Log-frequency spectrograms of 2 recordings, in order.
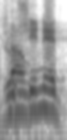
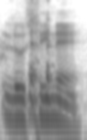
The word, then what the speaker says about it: Lucine: sí Ah bien Okay ahora vamos a decir bien ya vamos a aprender lucin lucin lucin como alucin sin la a lucin bien y eso que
